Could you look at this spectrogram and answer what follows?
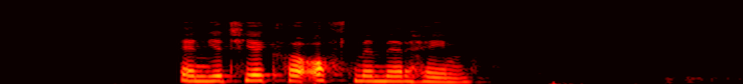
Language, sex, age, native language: Icelandic, female, 30-39, German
